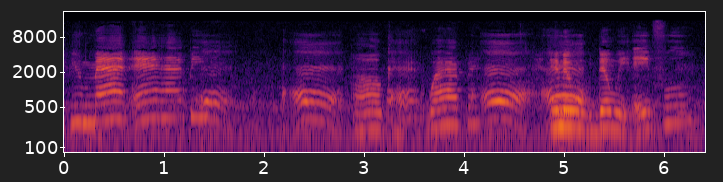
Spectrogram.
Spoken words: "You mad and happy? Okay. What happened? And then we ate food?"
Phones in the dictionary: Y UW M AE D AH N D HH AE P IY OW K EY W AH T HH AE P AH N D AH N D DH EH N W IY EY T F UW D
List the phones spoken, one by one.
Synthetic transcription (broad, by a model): Y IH M AE D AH N HH AE P IY OW K EY W AH T HH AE P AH N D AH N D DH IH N W IY EY T F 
